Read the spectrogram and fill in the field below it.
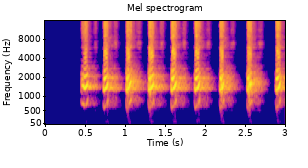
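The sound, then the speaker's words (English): A push-button box turkey call, a simple little box, worked in a steady run of about nine sharp, evenly spaced yelps, fairly loud, with no talking over it. “And you know, a lot of hunters think, oh, it's a push button, but it kills turkeys.”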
